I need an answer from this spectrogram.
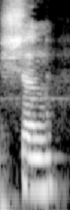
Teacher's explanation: When I say shen, then it's high and level, that's first tone.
